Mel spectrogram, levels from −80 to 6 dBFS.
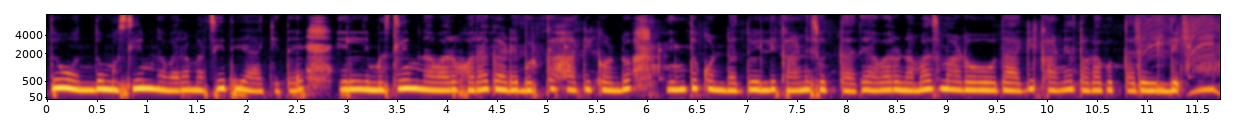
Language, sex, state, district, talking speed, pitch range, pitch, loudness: Kannada, male, Karnataka, Mysore, 90 wpm, 220-245 Hz, 230 Hz, -13 LUFS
